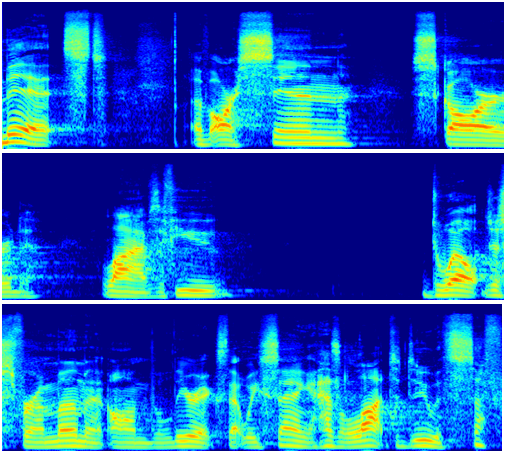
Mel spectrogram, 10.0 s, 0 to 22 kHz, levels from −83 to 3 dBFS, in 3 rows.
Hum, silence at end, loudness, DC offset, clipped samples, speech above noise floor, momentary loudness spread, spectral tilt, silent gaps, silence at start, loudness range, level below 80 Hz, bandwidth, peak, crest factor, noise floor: none; 0 s; -23 LUFS; under 0.1%; under 0.1%; 57 dB; 13 LU; -3 dB/octave; none; 0 s; 4 LU; -76 dBFS; 17 kHz; -6 dBFS; 18 dB; -80 dBFS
